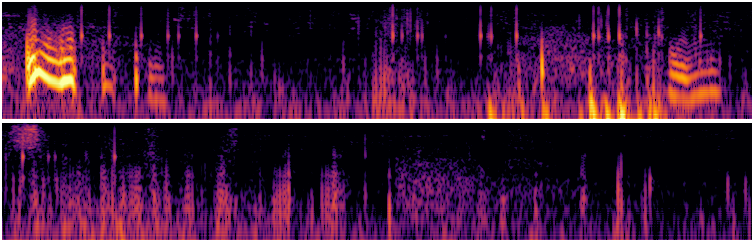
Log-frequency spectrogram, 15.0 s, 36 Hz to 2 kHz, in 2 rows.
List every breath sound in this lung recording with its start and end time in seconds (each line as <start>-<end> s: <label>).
0.14-0.76 s: rhonchi
0.90-1.19 s: rhonchi
1.28-1.70 s: rhonchi
6.61-7.23 s: rhonchi
11.41-12.45 s: inhalation
12.45-13.40 s: exhalation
